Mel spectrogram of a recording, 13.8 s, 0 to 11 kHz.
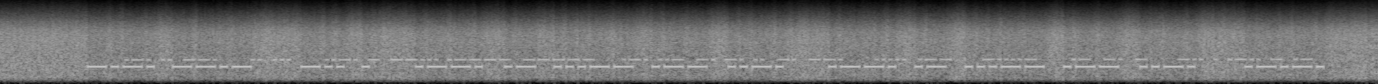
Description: Morse code, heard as two keyed tones, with radio static. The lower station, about 20 wpm, 690 Hz: CQ DE PA3WF PA3WF <AR>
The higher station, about 35 wpm, 970 Hz: RIG IS FT710 RUNNING 5W - ANT DELTA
